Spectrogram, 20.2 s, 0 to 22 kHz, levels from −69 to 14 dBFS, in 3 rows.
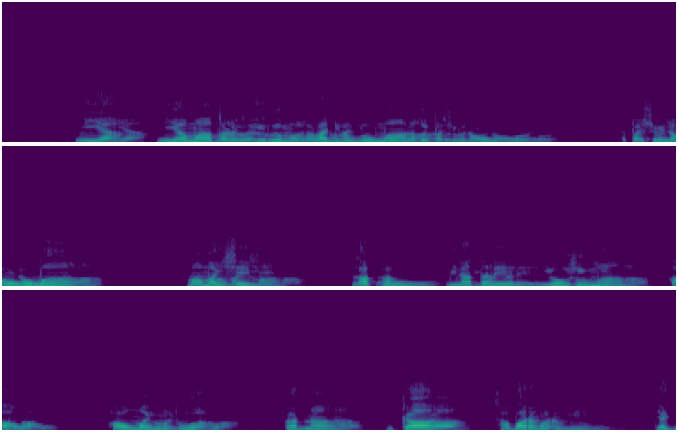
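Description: Speech throughout the clip is trailed by a quieter, thinner copy of itself arriving about a fifth of a second later, roughly 11 dB down. That is echo with no canceller: the far end's loudspeaker feeds its microphone, and the returning sound goes unremoved.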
